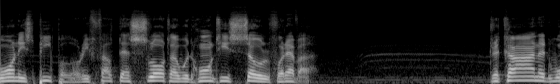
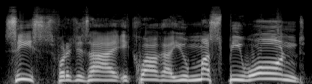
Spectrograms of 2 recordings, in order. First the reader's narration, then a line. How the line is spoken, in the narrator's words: With sudden effect, a warrior raised his voice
